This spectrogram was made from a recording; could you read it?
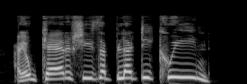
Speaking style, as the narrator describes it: he snapped

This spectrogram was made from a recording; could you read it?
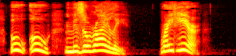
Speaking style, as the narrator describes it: she was pleading

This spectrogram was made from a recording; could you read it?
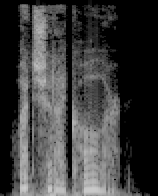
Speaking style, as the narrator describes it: Rachel whispered

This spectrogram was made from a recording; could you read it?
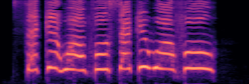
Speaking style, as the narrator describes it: shouting

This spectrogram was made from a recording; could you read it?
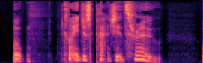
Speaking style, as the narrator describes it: whined Peg like a teenager who didn't want to go to the shops for his mum because he was about to have another wank

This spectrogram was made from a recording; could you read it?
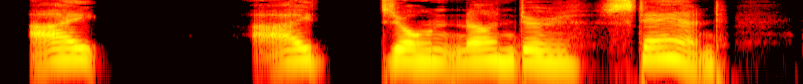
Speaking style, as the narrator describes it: Allie stammered

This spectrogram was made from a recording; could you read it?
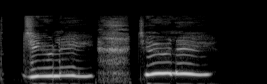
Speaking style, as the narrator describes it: She wailed

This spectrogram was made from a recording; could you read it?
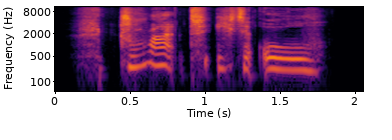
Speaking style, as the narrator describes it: hissed between my teeth

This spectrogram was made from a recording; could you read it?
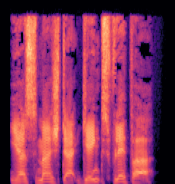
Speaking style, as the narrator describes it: the Orc grunted

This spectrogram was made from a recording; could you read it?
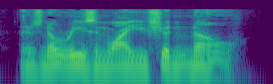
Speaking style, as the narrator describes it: Dave said in a low voice

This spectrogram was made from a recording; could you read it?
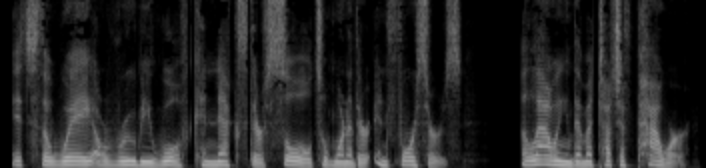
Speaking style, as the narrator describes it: he snarled

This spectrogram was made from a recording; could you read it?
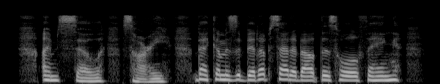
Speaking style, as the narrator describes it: said breathlessly

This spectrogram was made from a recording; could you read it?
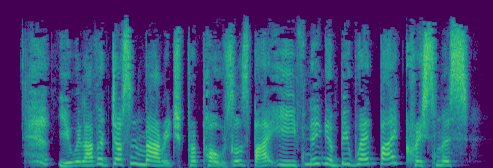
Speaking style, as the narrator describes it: cried

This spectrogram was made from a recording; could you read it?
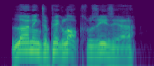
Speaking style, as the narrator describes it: grumbled

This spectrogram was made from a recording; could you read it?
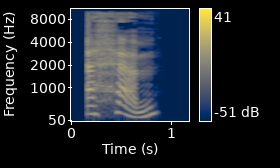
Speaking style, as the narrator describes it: said loudly, unable to bear the waiting any longer

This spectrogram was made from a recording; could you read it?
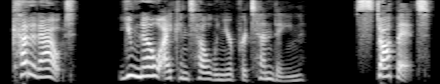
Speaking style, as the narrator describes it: said sharply

